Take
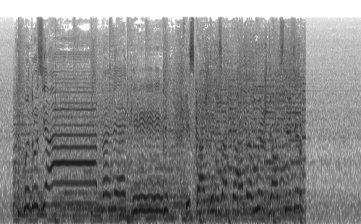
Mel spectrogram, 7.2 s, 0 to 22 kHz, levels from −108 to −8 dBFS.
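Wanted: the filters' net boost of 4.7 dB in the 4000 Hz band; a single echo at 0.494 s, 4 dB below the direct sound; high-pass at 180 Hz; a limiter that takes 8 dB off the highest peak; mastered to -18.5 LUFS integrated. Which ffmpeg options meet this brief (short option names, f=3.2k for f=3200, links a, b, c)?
-af "highpass=180,equalizer=f=4k:t=o:g=6,alimiter=limit=-15dB:level=0:latency=1,aecho=1:1:494:0.631,volume=3.5dB"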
